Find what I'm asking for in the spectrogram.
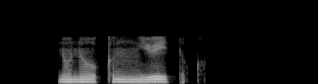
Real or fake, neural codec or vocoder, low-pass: fake; codec, 16 kHz in and 24 kHz out, 1 kbps, XY-Tokenizer; 3.6 kHz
